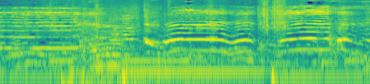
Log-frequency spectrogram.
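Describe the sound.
A newborn baby crying right after birth in high, wavering wails that rise and fall in bursts, with adult voices talking over it and a steady low hum underneath.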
